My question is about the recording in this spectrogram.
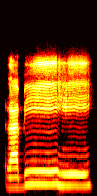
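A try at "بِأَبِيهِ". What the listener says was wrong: Iya, itu bukan lam ya. Abihi.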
